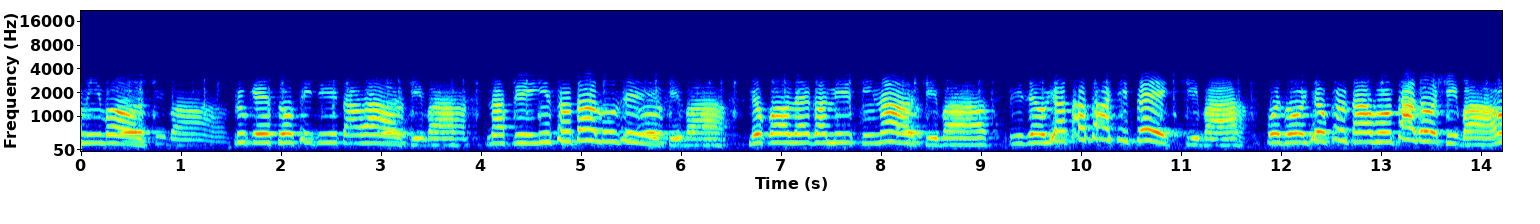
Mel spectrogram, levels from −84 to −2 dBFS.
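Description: Nothing in the recording stood out as a technical problem on listening.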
